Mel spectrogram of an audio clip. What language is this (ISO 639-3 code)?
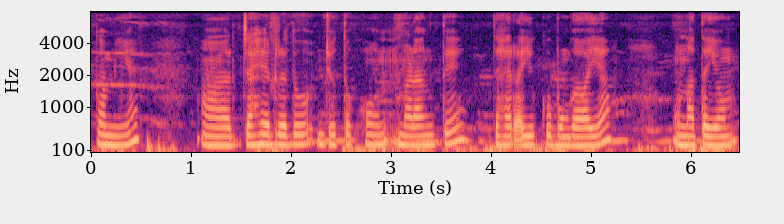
sat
